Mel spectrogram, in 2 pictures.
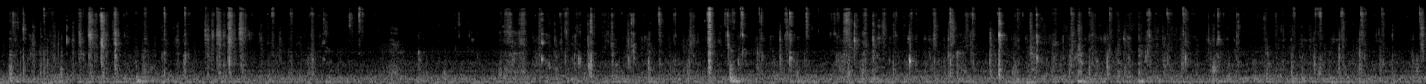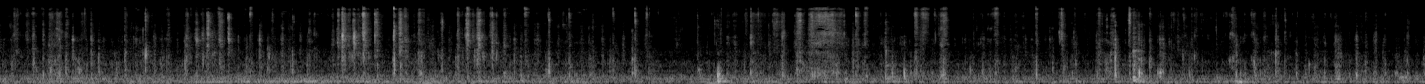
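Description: Close-up eating sounds of a person eating rice and chicken curry by hand: chewing and smacking mouthfuls with many short wet clicks, sped up to double speed.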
